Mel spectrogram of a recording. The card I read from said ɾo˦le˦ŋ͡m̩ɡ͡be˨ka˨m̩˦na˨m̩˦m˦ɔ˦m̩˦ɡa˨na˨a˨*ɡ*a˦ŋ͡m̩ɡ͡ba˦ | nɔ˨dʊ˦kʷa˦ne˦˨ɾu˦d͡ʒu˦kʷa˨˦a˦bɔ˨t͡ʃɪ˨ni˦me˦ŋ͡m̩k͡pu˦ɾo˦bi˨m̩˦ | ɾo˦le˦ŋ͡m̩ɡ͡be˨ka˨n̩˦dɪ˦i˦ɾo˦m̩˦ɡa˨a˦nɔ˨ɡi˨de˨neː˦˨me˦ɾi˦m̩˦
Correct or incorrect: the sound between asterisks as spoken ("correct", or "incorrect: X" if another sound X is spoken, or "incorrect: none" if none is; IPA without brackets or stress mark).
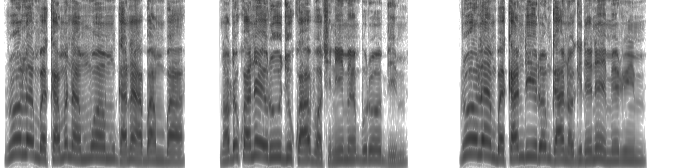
incorrect: ɡ͡b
